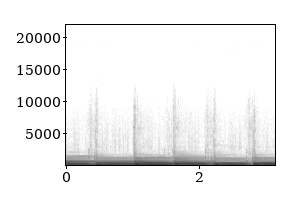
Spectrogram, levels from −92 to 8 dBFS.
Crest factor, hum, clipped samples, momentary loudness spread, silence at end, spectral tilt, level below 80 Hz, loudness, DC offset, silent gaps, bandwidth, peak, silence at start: 10 dB; none; under 0.1%; 3 LU; 0 s; -11.5 dB/octave; -46 dBFS; -23 LUFS; under 0.1%; none; 2 kHz; -12 dBFS; 0 s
